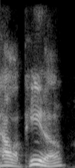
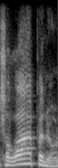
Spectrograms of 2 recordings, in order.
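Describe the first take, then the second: First: The first letter is said as an H sound. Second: The first letter is said as a J sound. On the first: The speaker calls it right. "the J is silent" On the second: The speaker calls it wrong. "but I want jalapeno"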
